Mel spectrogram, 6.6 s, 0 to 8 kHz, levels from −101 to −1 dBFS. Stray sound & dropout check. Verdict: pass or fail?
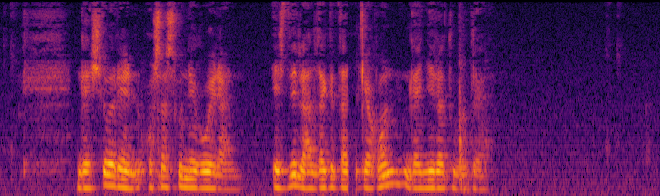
fail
